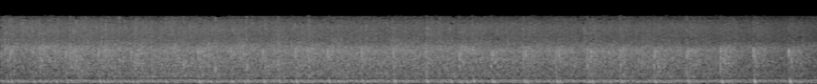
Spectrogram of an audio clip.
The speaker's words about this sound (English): Please join me in giving these students a round of applause.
